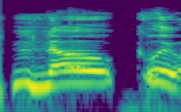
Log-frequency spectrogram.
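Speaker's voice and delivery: usual speaking voice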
